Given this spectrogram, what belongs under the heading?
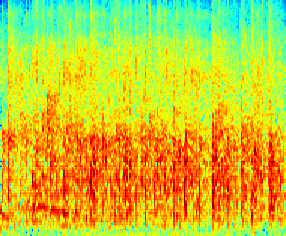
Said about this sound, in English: Big round of applause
